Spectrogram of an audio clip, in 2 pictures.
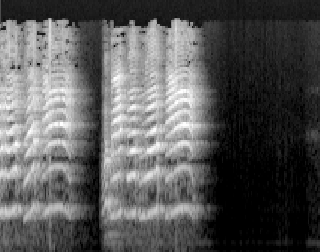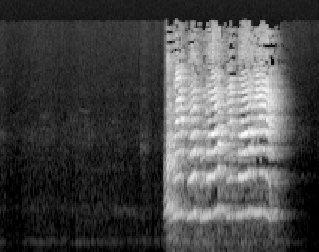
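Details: Black-capped lory in full voice uttering harsh, rasping, strongly layered screeches in two quick bursts, a pause of about four seconds, then another grating burst.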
